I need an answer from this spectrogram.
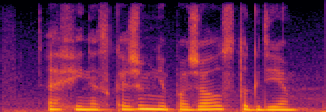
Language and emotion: Russian, neutral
